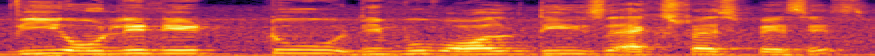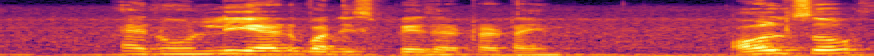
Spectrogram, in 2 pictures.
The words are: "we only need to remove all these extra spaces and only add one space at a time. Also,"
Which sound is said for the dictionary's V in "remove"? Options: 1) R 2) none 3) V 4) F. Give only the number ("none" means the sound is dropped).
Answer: 3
